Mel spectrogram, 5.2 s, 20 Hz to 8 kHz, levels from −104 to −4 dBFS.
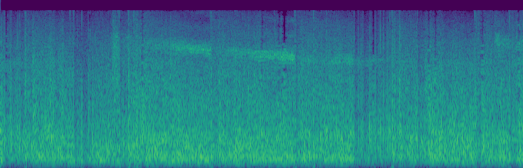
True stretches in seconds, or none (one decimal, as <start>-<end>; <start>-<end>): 0.0-5.2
